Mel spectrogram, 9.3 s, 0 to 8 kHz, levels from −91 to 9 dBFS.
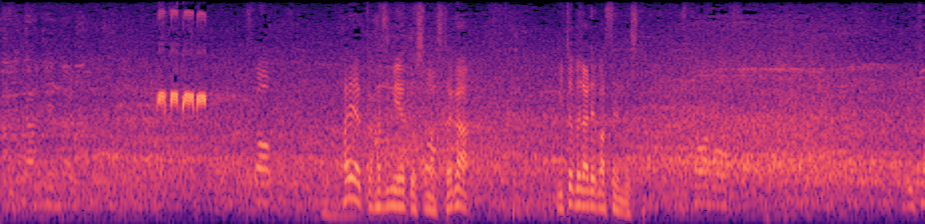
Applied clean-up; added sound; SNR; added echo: none; none; none; none.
